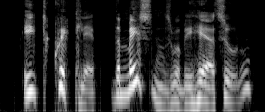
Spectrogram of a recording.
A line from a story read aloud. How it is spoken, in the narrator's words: snapped Aunt Petunia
